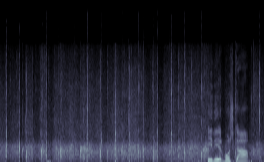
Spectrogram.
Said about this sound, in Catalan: Jo només us volia dir que primer felicitar-vos i felicitar aquí a les campiones aquestes que tenim aquí, que és un orgull per Sitges, la veritat, un aplaudiment.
